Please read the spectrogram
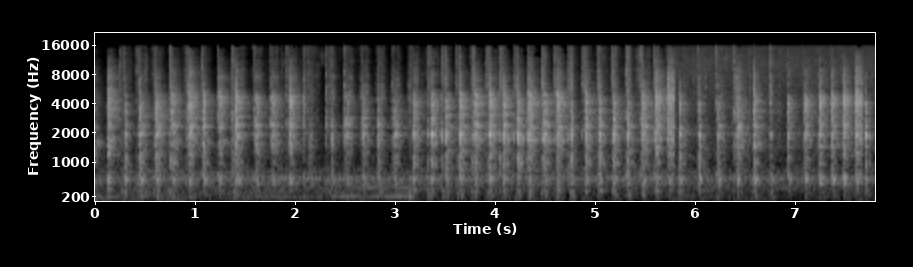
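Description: Chef's knife chopping on a wooden cutting board, first through onion and then through red bell pepper: rapid, even knife strikes, several a second.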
